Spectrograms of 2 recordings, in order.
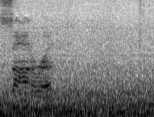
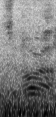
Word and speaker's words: Sonora: Bracken Ridge, you got a storm heading your way with hail and strong wind farther southwest of I'm going to mispronounce it again. Sona Sonora is moving off to the northeast.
